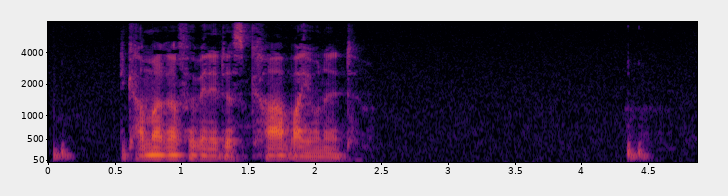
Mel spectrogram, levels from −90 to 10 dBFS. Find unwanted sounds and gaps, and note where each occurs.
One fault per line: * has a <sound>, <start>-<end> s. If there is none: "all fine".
all fine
